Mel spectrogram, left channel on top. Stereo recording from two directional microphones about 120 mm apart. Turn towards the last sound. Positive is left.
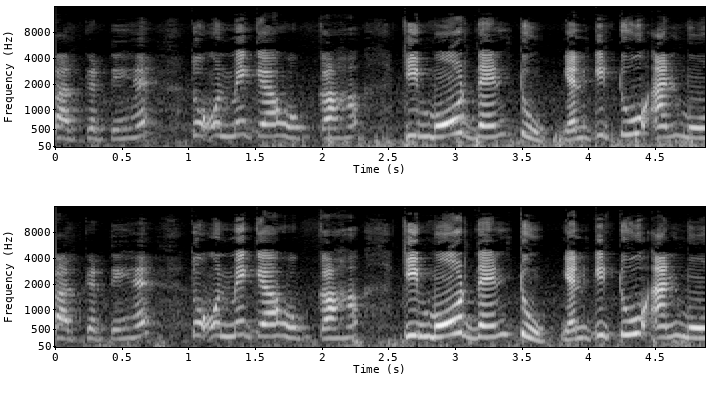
turn(degrees=-30)  # may be behind; listen again after turning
